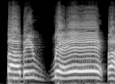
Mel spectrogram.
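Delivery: loud, high greeting; calling out joyfully to a viewer. Real, not acted. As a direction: hail a friend across the room.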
